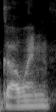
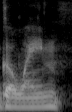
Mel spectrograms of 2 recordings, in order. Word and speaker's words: Gawain: Also, if he's pronouncing it as Going instead of Gawain, then right.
